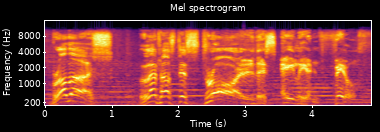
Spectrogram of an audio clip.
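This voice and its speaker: An actor playing a proud, stern space marine captain in a video game cutscene, with a declamatory, commanding delivery. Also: male voice, high voice, very animated, extremely slow, gravelly, heavily acted. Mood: rousing. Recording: loud game music behind the voice.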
